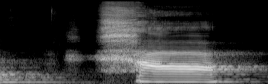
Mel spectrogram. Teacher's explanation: হা হরফটি হলকের মধ্যখান হইতে উচ্চারিত হয়।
